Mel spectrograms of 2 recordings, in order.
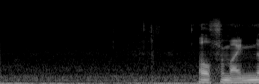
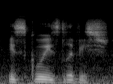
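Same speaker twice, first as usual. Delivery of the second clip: ordinary delivery, nothing marked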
